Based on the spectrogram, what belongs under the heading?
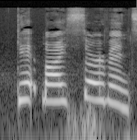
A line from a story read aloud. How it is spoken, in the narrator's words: he shouted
